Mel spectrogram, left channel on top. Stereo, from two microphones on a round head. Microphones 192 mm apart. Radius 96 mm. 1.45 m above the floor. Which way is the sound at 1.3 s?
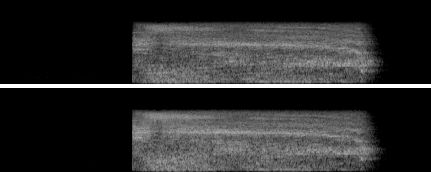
45° right (ahead or behind).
